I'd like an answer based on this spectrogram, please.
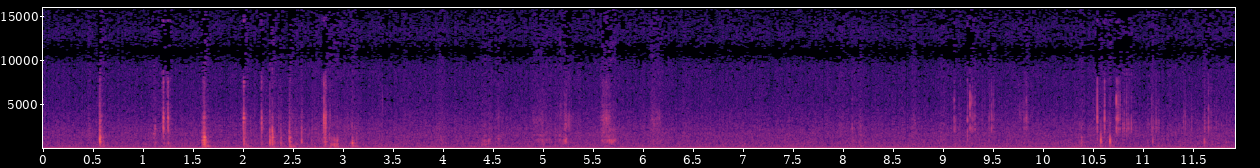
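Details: Quiet indoor room at night with a steady low hum, scattered soft taps and clicks, and brief rustling bursts; no clear animal voice.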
